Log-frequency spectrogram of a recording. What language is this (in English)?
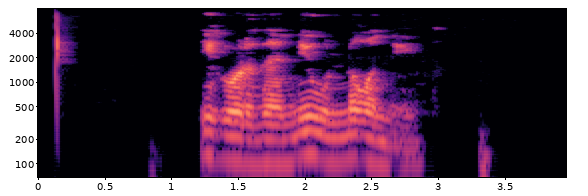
Kabyle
